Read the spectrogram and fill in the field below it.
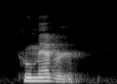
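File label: "whomever" English, US; pronunciations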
